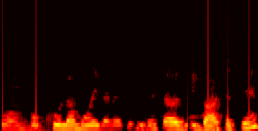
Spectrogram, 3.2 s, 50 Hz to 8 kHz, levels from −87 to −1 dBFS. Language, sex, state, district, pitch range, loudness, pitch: Bengali, female, West Bengal, Jhargram, 225-240 Hz, -35 LUFS, 230 Hz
